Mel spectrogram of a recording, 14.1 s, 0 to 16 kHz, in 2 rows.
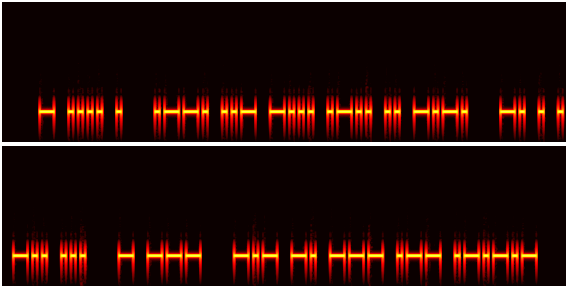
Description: Morse code, heard as a keyed tone, about 20 wpm, 700 Hz. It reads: THE PUBLIC NEEDS TO KNOW.
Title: Sentences with 2-Word Phrases - 20wpm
